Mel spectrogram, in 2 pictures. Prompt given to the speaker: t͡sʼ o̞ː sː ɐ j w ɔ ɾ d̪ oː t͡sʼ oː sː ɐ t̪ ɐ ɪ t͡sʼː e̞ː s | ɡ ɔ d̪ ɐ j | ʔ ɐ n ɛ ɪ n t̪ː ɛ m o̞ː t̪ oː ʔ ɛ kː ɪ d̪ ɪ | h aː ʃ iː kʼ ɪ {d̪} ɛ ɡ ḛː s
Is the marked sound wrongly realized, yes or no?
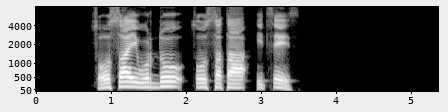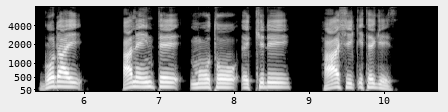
yes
